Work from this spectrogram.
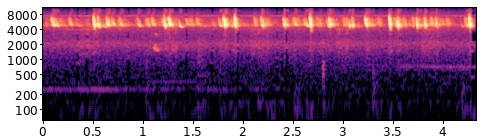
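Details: Common pipistrelles from a maternity colony heading back to the roost in the morning, 21 May, AudioMoth, playback slowed ten times: clustered high chirping pulses in quick irregular bursts, many bats overlapping.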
